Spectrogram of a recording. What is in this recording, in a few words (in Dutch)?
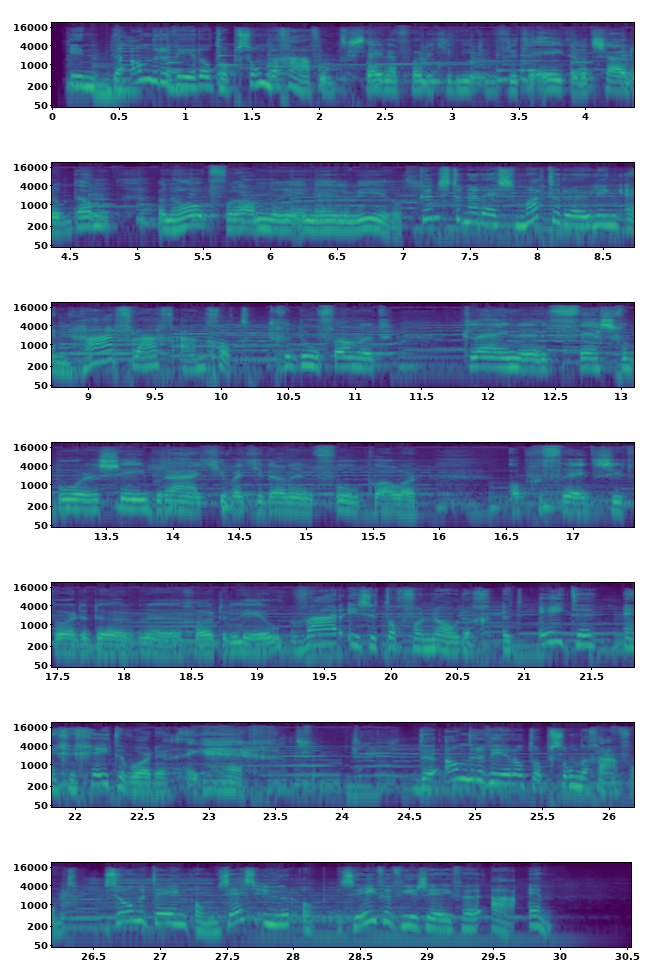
aankondiging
